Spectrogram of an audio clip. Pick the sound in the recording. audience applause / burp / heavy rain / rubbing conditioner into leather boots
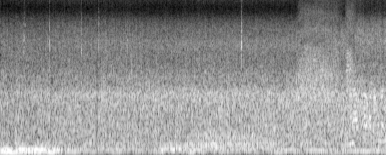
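heavy rain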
